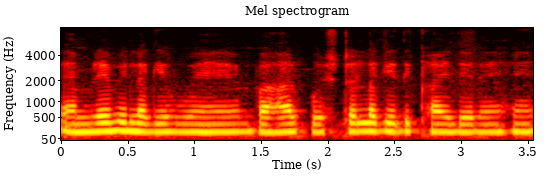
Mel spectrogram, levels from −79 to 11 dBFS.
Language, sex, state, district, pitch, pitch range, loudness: Hindi, female, Uttar Pradesh, Lalitpur, 170 Hz, 165-175 Hz, -16 LUFS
